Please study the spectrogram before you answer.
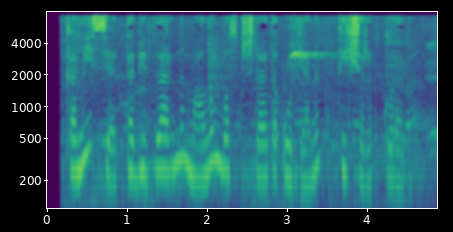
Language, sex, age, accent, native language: Uzbek, female, under 19, Sirdaryo, Uzbek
